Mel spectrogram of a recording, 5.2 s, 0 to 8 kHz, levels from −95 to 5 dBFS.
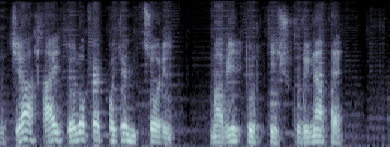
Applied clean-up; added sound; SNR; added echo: neural separator model SepFormer DNS4.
